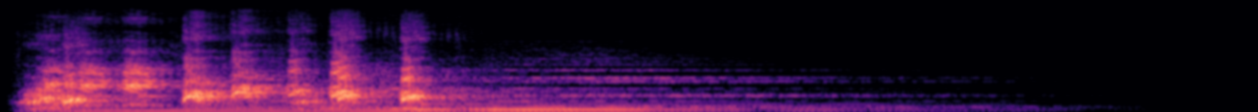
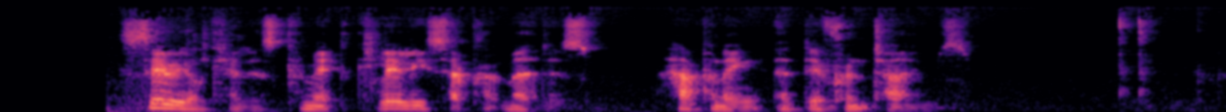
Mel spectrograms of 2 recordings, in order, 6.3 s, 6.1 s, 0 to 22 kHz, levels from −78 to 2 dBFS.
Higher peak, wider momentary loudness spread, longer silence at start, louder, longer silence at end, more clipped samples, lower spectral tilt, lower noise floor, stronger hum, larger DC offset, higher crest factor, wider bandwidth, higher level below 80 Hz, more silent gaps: about the same, 0 dBFS vs -2 dBFS; about the same, 16 LU vs 18 LU; second, 0.1 s vs 0.6 s; first, -19 LUFS vs -23 LUFS; first, 2.45 s vs 0.35 s; neither; first, -6 dB/octave vs -3 dB/octave; first, -71 dBFS vs -63 dBFS; neither; neither; about the same, 20 dB vs 24 dB; about the same, 16 kHz vs 17 kHz; first, -40 dBFS vs -62 dBFS; neither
